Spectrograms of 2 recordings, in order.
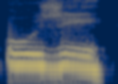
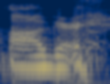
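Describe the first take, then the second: First: The name is pronounced the French way. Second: The name is pronounced the English way. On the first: The speaker calls it right. "the name is Auger" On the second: The speaker calls it wrong. "not Auger"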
